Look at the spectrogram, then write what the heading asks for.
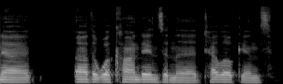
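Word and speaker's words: Talokan: the wakandans and the telokins telokin is how you pronounce it um this is one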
